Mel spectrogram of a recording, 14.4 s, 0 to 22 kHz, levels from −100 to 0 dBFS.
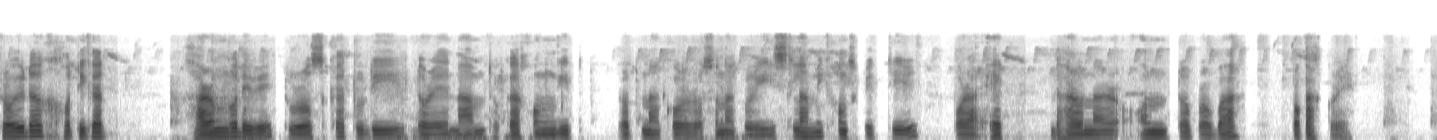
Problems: none marked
